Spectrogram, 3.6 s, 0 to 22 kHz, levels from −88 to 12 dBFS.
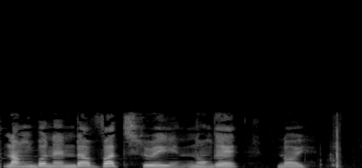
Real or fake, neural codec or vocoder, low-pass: real; none; 7.2 kHz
